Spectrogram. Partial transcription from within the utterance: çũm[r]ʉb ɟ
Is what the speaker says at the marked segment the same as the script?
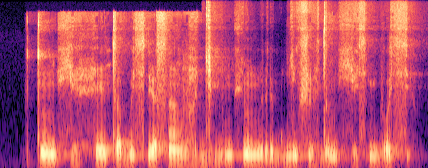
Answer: yes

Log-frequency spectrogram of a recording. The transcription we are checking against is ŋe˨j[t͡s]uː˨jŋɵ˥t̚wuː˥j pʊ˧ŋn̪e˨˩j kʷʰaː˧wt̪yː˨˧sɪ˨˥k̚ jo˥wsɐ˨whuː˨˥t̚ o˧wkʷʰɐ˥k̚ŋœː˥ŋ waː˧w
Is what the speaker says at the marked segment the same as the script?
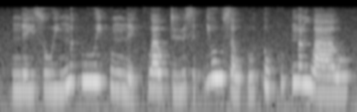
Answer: no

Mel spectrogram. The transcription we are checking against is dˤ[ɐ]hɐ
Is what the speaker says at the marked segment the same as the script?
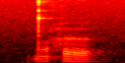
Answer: no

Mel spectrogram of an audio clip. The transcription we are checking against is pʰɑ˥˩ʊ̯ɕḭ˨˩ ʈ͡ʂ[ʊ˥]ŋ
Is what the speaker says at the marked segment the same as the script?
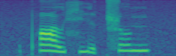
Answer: yes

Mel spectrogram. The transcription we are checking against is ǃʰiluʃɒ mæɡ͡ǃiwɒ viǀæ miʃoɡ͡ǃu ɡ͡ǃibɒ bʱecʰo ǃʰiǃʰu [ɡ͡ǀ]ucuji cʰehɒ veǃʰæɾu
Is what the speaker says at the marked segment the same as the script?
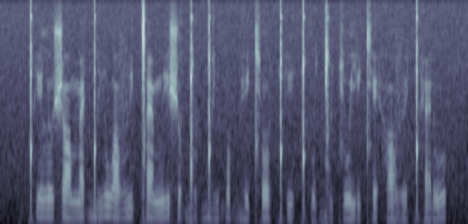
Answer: yes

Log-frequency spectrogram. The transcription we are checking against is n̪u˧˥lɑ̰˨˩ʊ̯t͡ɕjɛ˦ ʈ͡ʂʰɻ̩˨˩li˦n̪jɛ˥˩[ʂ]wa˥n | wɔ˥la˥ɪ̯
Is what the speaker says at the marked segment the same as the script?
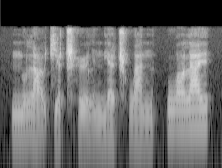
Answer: no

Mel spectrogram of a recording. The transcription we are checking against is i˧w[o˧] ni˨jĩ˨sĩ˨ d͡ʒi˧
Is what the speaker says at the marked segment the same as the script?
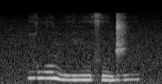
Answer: yes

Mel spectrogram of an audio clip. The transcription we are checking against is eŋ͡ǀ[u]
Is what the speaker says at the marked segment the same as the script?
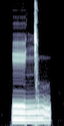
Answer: yes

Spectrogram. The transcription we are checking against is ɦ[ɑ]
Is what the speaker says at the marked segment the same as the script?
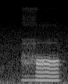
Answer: yes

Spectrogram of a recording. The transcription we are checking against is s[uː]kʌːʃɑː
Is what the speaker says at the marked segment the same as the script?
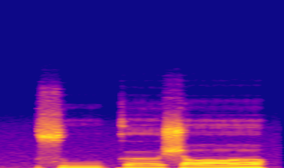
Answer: yes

